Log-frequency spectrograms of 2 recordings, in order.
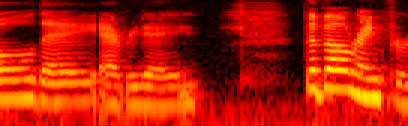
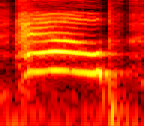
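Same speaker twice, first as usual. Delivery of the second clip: very high, loud desperate call; cry for help; 16 dB louder than usual. A narrator's reading. Paul dangles from the window, yelling for help. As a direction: scream for help, hanging on. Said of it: "gasped Paul".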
